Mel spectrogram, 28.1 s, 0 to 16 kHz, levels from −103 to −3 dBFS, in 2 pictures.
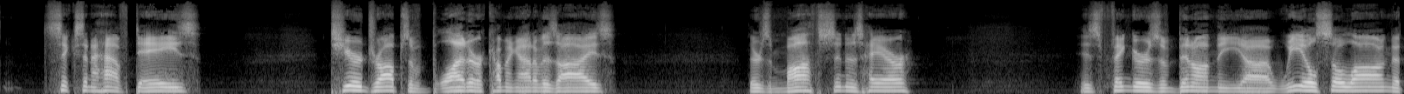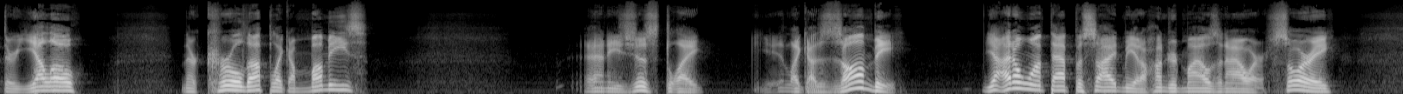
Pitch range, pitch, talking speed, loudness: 110-150 Hz, 130 Hz, 125 wpm, -27 LUFS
